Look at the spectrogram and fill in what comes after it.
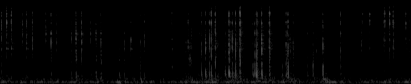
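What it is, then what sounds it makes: Plastic tube with metal screw cap. Long nails scratch and tap across the label of a filled plastic tube and the top of its metal screw cap. The result is a quiet stream of rapid, dry, bright scratches and clicks that die away almost instantly, over a faint low hum.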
